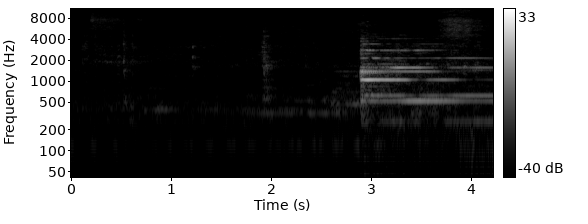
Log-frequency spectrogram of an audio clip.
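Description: A large church bell, playing from a television, strikes once about three seconds in and rings on with a rich mix of steady tones. Before the strike there is only faint, low sound.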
